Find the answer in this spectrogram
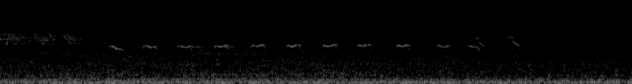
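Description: A bird calling a run of short chirps, about three a second for some three seconds, then two quick rising chirps, over a steady low rumble.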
